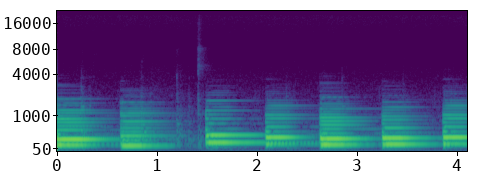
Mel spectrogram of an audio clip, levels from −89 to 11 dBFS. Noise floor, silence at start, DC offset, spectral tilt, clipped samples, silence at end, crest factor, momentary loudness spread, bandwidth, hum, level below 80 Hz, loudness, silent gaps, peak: -37 dBFS; 0 s; under 0.1%; -13 dB/octave; under 0.1%; 0 s; 12 dB; 9 LU; 2.5 kHz; none; -58 dBFS; -19 LUFS; none; -6 dBFS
